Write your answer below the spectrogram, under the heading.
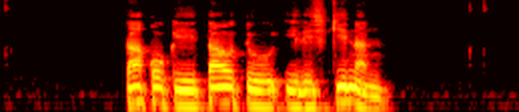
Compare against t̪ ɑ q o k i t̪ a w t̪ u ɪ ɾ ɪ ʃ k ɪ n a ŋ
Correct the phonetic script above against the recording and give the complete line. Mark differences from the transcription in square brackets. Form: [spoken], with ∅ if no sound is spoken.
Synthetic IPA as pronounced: t̪ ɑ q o k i t̪ a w t̪ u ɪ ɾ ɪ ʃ k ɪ n a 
